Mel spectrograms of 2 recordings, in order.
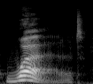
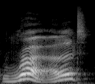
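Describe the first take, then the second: First: The first sound is a W sound. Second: The first sound is an R sound. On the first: The speaker calls it right. "instead of the word world" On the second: The speaker calls it wrong. "he pronounced it as an R"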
